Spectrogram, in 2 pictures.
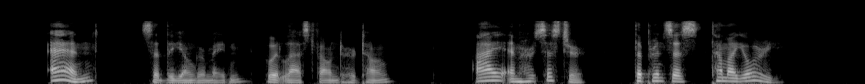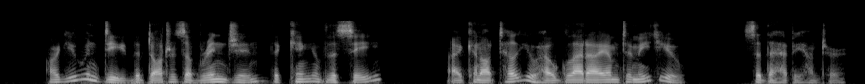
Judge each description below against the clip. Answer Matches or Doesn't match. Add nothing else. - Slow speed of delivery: Doesn't match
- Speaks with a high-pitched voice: Doesn't match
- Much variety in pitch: Matches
